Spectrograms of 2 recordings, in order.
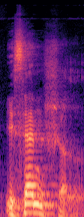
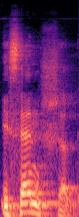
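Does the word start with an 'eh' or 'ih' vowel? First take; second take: ih; ih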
